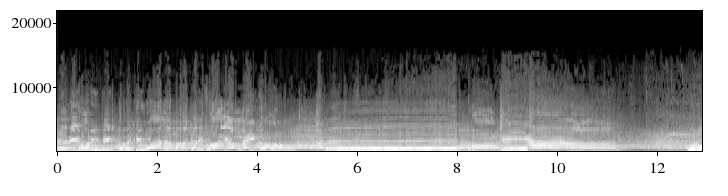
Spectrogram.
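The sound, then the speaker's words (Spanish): A large boxing arena crowd roars and boos loudly and continuously, applauding Jaime Munguía and jeering British boxer Jimmy Kelly, many voices blending into sustained, wavering tones with long downward-sliding jeers, mixed with yells and cheering. “aplausos para Jaime Munguía y fue sonoro el abucheo para el británico Jimmy Kelly.”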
